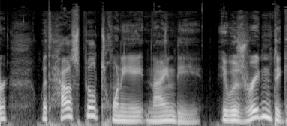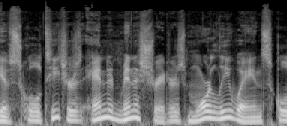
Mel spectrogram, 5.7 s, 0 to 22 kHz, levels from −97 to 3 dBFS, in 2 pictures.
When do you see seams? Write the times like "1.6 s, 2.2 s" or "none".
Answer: 2.1 s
